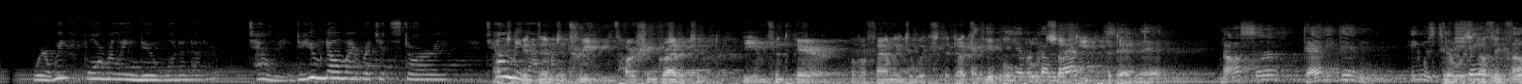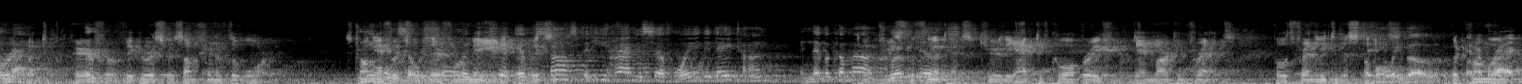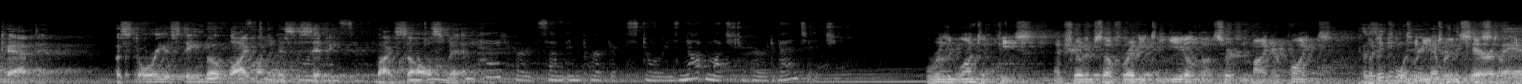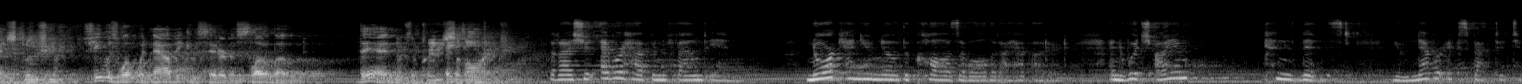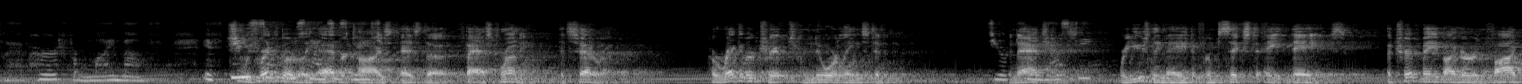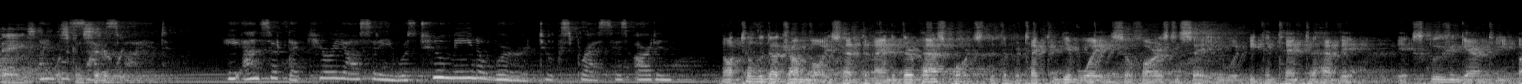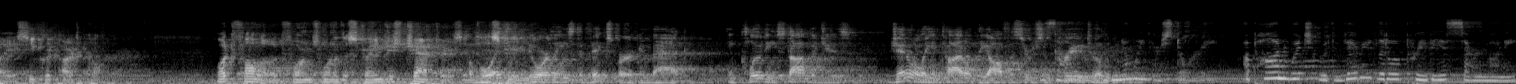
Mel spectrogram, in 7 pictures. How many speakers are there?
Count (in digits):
3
